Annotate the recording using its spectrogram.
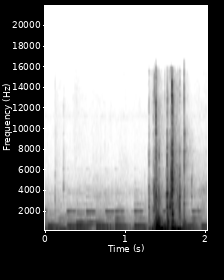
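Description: A door handle clunking and an interior door being pushed open, a short loud knock about a second and a half in, over background music.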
